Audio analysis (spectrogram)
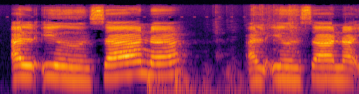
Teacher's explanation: Karena ada nun sukun bertemu sin. Ketika ada nun sukun bertemu sin, maka cara membacanya adalah samar dan mendengung. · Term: Ikhfa, bacaan ikhfa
